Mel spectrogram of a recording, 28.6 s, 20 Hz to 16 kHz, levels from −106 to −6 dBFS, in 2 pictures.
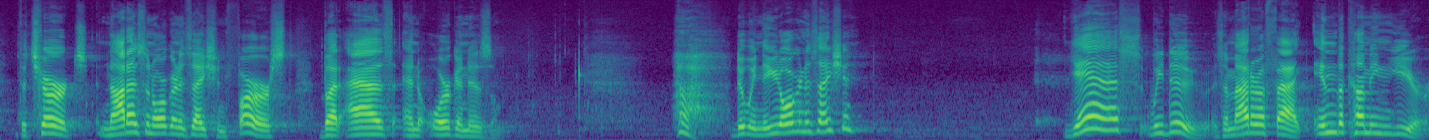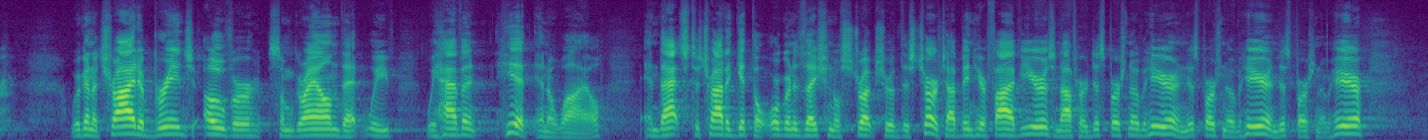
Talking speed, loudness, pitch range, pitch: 160 wpm, -29 LUFS, 150-200 Hz, 170 Hz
